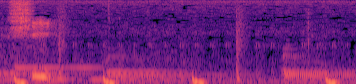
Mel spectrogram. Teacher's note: Ujung lidah di belakang gigi bawah dan daun lidah menyentuh bagian depan langit-langit mulut, tepat di belakang punggung alveolar. Seperti yang ini berbeda, seperti gabungan huruf SH, she.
